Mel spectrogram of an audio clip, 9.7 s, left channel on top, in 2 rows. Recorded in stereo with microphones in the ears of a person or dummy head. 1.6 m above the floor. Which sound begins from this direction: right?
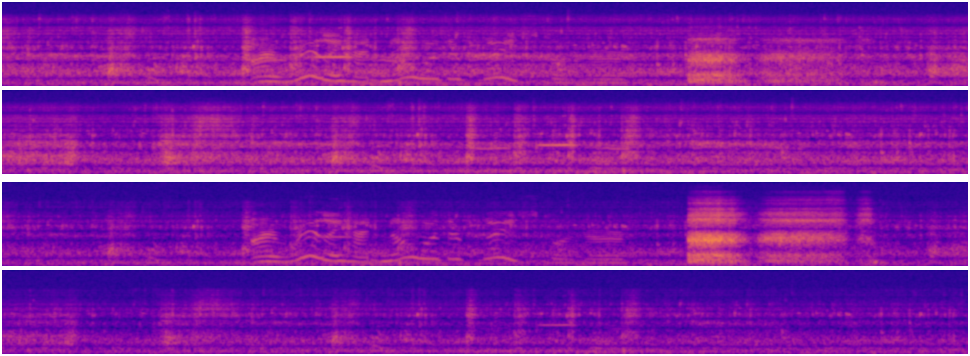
Breathing, at 3.4 s.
